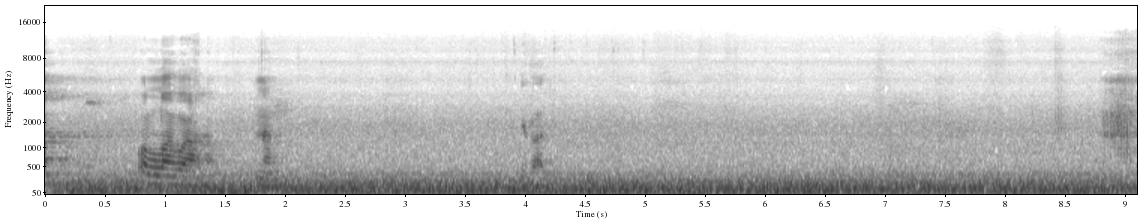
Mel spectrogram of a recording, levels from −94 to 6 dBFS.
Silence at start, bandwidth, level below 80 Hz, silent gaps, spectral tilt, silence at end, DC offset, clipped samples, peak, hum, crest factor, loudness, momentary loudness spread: 0 s; 11 kHz; -32 dBFS; none; -8 dB/octave; 0 s; under 0.1%; under 0.1%; -12 dBFS; none; 16 dB; -29 LUFS; 4 LU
